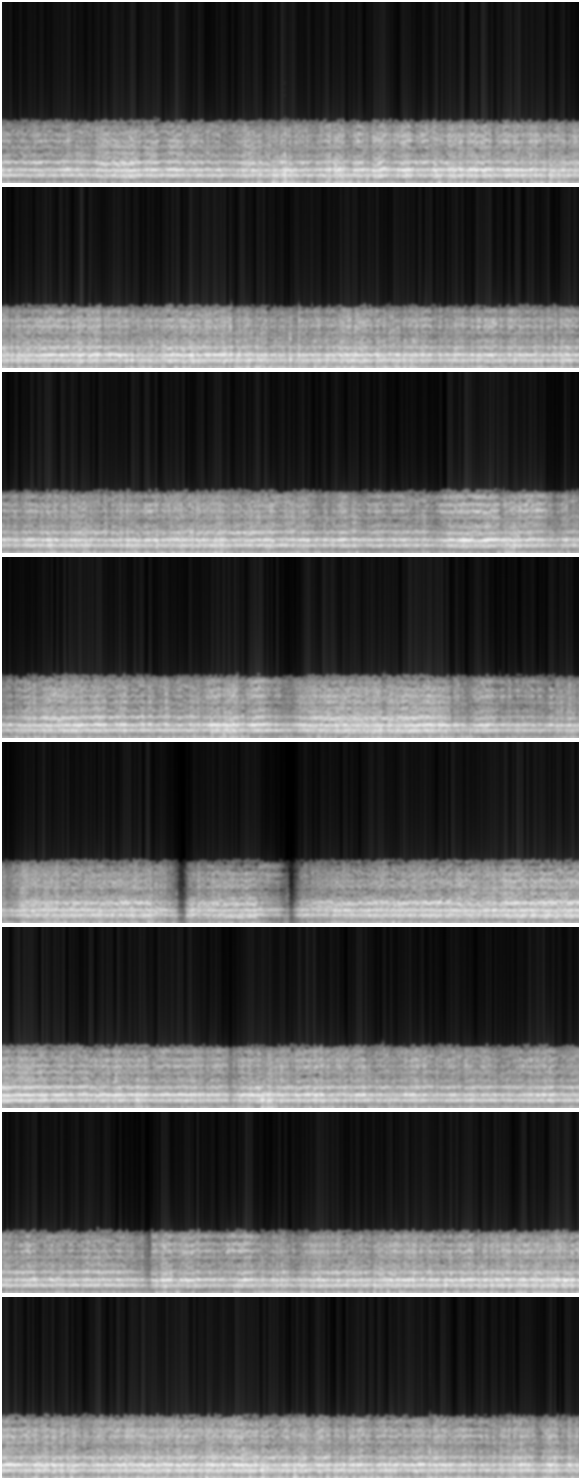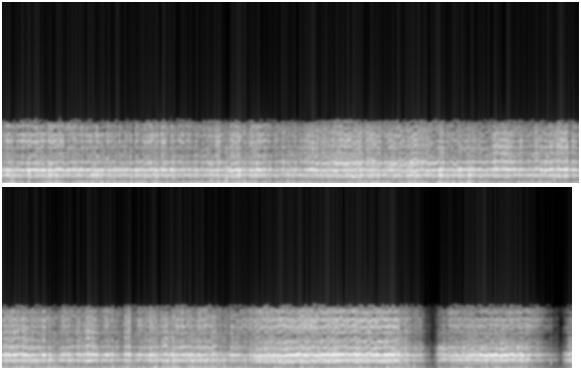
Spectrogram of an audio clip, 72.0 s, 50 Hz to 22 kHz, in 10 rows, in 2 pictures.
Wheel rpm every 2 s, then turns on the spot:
230, 230, 230, 230, 230, 240, 230, 230, 220, 230, 230, 230, 230, 220, 210, 150, 130, 200, 230, 230, 230, 230, 230, 230, 230, 230, 230, 230, 230, 230, 230, 220, 230, 230, 200, 130.
30-32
